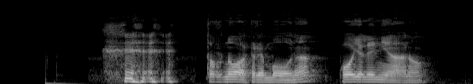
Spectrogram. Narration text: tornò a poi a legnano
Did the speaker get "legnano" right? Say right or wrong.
right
